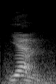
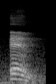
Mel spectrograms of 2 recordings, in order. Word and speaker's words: 円: Yen. Yen. Yeah. The spelling of yen is Y-E-N, but Japanese people say en. En. So please pronounce not yen, but en. Okay?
